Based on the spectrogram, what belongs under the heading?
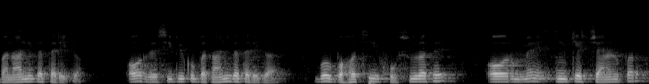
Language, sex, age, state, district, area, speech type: Urdu, male, 18-30, Delhi, East Delhi, urban, spontaneous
